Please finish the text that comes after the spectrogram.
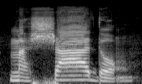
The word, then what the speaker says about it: masyadong: So the S-Y-A is a sh sound. Masyadong.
